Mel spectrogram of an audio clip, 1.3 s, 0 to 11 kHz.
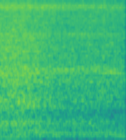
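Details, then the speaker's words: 1999 Jeep XJ 4.0 straight-six, which had a tick or knock after an oil change, idling after Engine Restore six-cylinder additive: a smooth, even, steady hum with no ticking, knocking or lifter tick. It now runs healthy. "very strong no knocking no lifter tick nothing so awesome thank God"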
